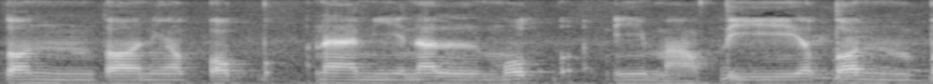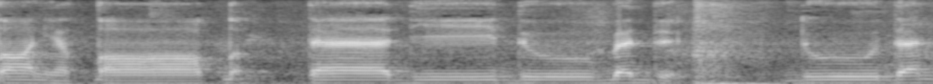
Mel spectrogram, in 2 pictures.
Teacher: bagian thful lisan pangkal gigi seri depan atas. Itu makhraj dari huruf th, dal, dan ta.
